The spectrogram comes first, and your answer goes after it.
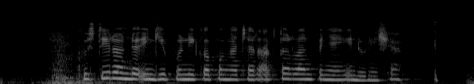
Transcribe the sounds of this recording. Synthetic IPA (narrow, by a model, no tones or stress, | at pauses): ɡ̥ust̪iɾɔndɔʔiŋɡipunikɔpəŋat͡ʃaɾaːk̚t̪ɔrlanpəɲajiindonesia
